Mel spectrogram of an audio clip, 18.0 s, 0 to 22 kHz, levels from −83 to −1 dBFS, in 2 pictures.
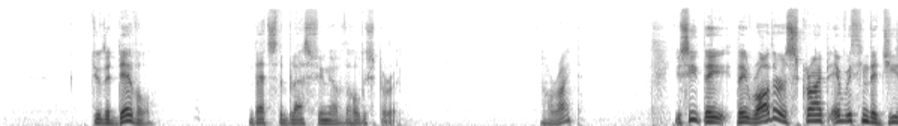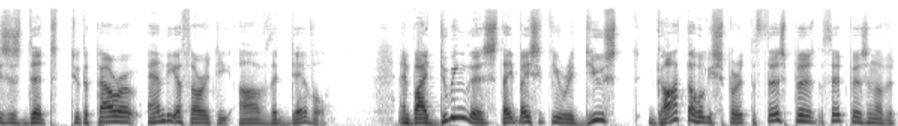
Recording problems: none

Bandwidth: 16 kHz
